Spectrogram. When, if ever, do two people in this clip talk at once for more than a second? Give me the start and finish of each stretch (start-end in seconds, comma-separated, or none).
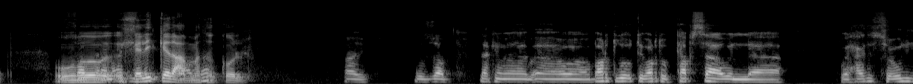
0.6-2.2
